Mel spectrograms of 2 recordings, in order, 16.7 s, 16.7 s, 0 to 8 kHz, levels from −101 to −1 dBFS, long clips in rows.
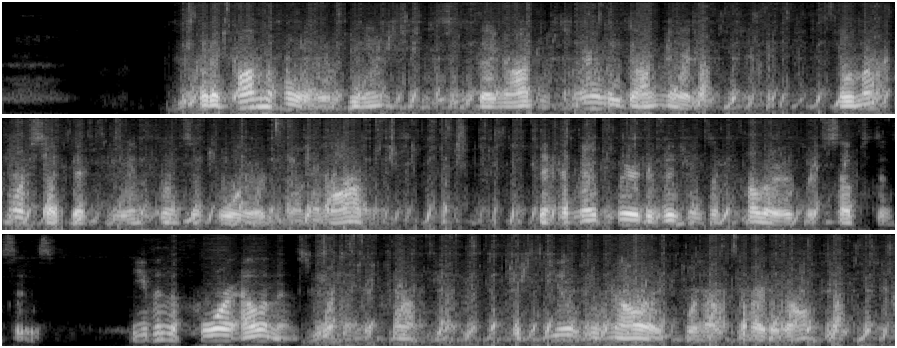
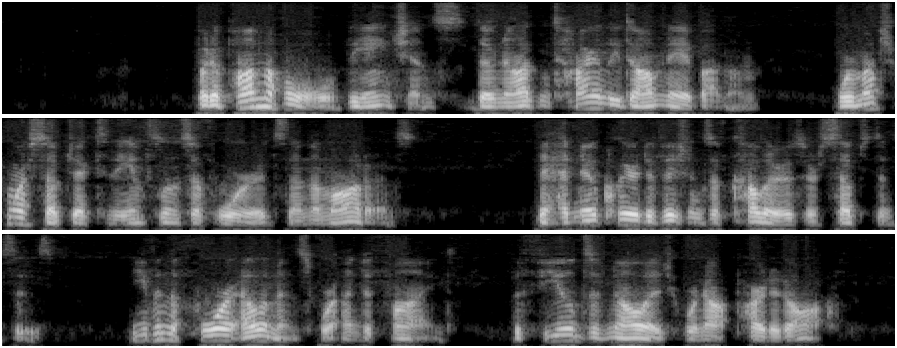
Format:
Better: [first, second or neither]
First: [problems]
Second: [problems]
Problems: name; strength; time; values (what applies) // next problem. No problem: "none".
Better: second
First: noise reduction (neural separator model SepFormer DNS4)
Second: none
